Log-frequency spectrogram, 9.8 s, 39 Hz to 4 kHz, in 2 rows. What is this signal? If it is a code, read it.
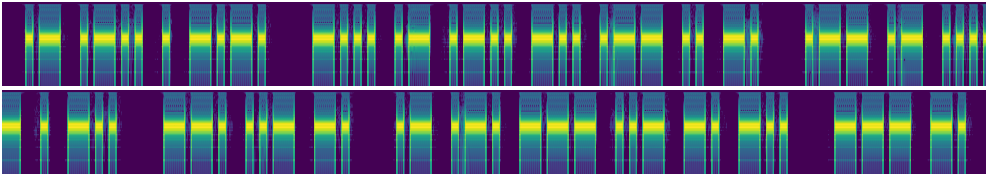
Morse code, heard as a keyed tone, about 36 wpm, 550 Hz. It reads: ALEC BALDWIN WAVED GUN AROUND ON
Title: News Headlines at 35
